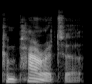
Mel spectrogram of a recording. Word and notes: comparator: British English

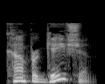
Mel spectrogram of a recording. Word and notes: compurgation: British English

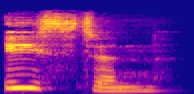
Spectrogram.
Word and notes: eastern: British English

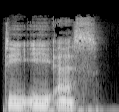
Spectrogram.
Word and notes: des: British English

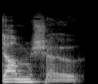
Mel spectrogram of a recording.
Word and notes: dumb show: British English

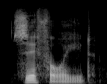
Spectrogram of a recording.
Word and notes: xiphoid: British English

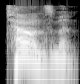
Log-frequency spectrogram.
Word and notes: townsman: British English

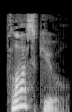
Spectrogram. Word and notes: floscule: British English

